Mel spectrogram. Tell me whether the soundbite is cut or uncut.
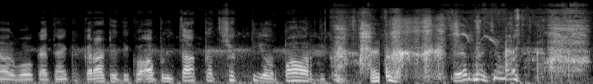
cut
